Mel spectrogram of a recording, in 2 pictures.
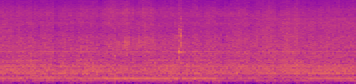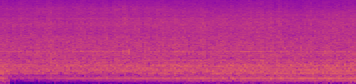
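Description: Ski tow boat's engine running steady at slalom towing speed, heard from on board over the rush of water and wind. About halfway through, the low end of the drone briefly drops away and the level dips, then it returns.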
